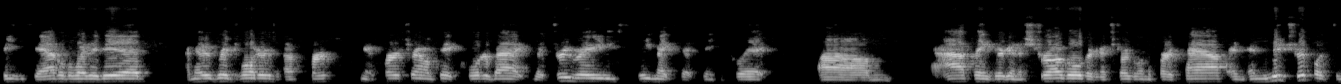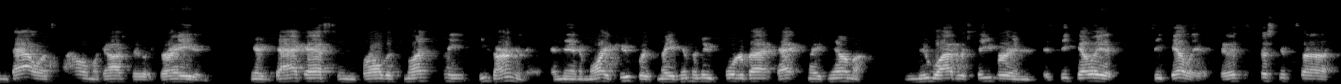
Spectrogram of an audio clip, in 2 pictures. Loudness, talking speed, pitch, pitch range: -19 LUFS, 205 wpm, 140 Hz, 130-150 Hz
